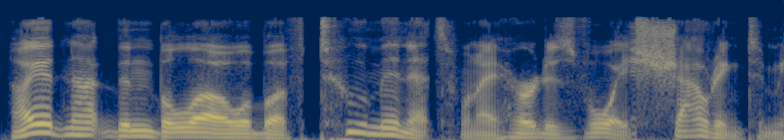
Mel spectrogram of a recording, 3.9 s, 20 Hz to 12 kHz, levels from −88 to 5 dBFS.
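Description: Concealed Bluetooth headset packet loss at 3.16 s: roughly 15 ms of speech, consistent with a couple of dropped headset packets, was patched by repeating the closest-matching recent waveform. Carried over the 8 kHz-wide mSBC link, the repair is brief.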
